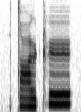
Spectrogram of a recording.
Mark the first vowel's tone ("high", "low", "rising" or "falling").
low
